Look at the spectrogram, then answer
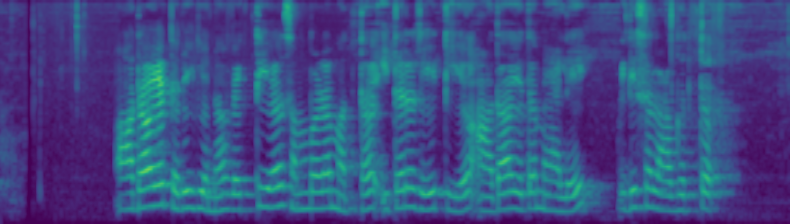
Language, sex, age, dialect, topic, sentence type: Kannada, female, 18-24, Dharwad Kannada, banking, statement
